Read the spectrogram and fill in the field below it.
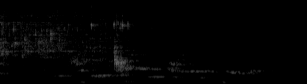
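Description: Water is poured into a pot on a stove for spiced immunity tea, a broad splashing stream for about a second and a half that quickly thins into faint trickles and drips.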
